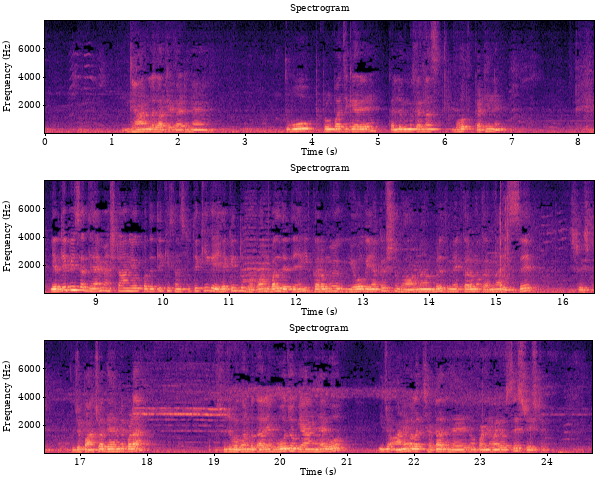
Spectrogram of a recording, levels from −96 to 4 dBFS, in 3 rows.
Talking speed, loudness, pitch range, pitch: 190 wpm, -18 LUFS, 135-160 Hz, 150 Hz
